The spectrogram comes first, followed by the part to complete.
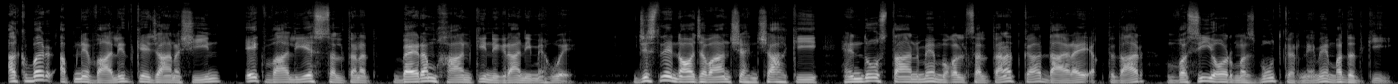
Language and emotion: Urdu, neutral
